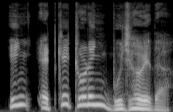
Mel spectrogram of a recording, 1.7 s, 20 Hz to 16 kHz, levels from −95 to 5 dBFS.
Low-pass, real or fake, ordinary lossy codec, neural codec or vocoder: 14.4 kHz; real; none; none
